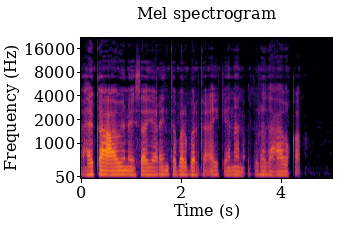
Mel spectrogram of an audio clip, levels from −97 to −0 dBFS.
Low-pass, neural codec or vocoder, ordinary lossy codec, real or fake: none; none; none; real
